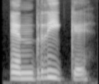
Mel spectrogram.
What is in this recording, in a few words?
"enrique", spanish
